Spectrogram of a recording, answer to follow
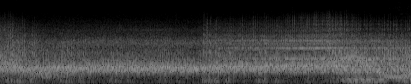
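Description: Ambient electronic intro: a steady synthesizer drone of held tones under a hiss of noise, with no beat.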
